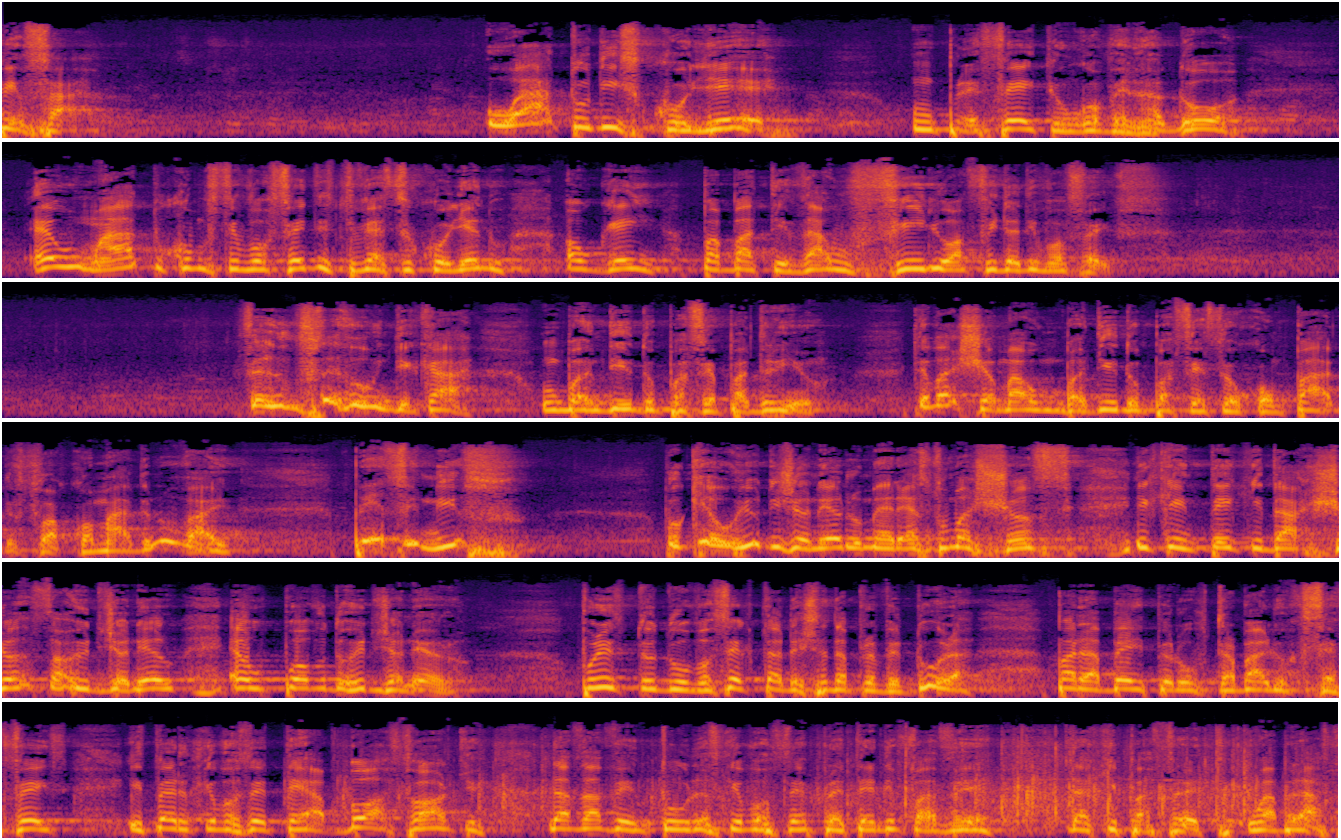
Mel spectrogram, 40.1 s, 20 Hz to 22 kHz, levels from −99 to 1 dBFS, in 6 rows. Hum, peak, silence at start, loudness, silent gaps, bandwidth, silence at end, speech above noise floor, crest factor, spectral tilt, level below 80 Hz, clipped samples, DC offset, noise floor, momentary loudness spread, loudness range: none; -6 dBFS; 0 s; -19 LUFS; none; 13.5 kHz; 0 s; 31 dB; 14 dB; -5.5 dB/octave; -46 dBFS; under 0.1%; under 0.1%; -49 dBFS; 7 LU; 3 LU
